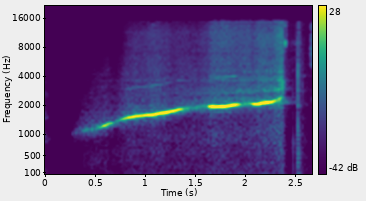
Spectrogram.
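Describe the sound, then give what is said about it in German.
A person whistles a single note imitating a bird singing up the scale with all notes joined; it glides smoothly upward in pitch for about two seconds, then cuts off with a brief click. Clear and unaccompanied by speech. “Es hörte sich so ein bisschen an, als würde ein Vogel die Tonleiter singen, aber jetzt nicht jeden einzelnen Ton separat, sondern alle Töne verbunden, also so ansteigend, so ich kann so schlecht pfeifen, so”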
